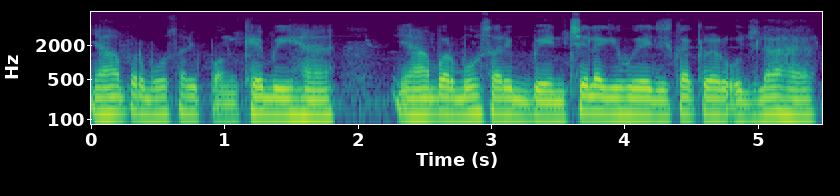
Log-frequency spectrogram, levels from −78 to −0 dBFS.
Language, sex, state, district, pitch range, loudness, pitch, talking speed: Hindi, male, Jharkhand, Palamu, 115-125 Hz, -15 LUFS, 120 Hz, 230 wpm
